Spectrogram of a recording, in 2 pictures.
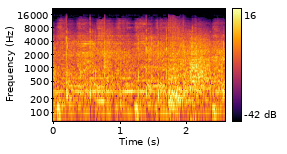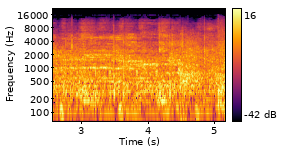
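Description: Fireworks display going off, with many crackles and bangs in quick succession, over music playing throughout.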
